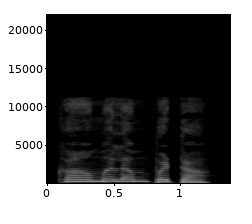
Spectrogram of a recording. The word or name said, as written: ಕಾಮಲಂಪಟೆ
